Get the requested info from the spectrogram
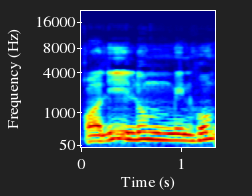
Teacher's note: tanwin bertemu dengan huruf mim idgham maal ghunnah. Tutup mulut sahaja.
